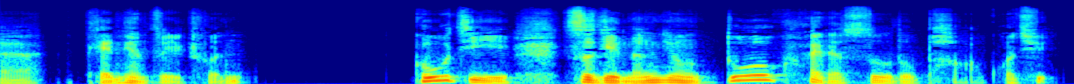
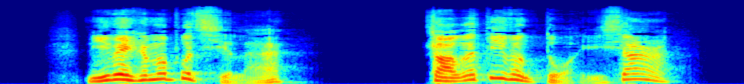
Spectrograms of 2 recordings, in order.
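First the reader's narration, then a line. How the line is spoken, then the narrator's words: Girl's stern question. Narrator (Chinese): 少女厉声地问道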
